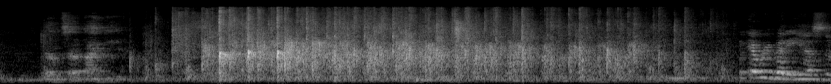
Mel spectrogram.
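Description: An audience applauds to welcome a speaker at a rights event, with a dense burst of clapping that swells and holds for several seconds; a voice speaks before and after it.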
